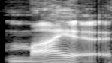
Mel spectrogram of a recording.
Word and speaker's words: Maia: talk about this today please everybody Welcome Maya is that is that pronounced correctly yeah yeah you did it you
